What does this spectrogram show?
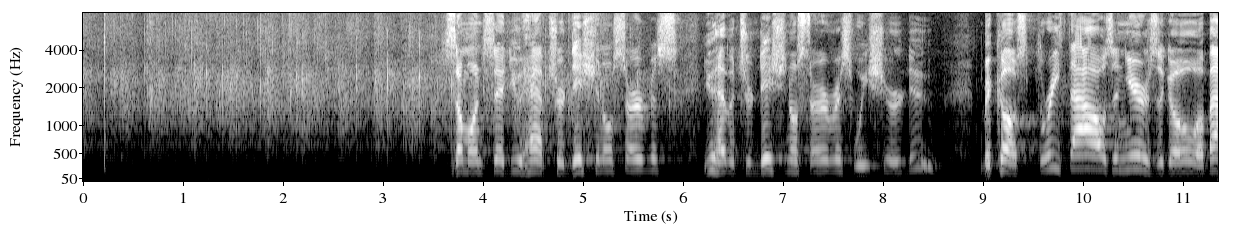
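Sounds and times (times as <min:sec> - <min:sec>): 
audience hand clapping: 0:00.0 - 0:05.9
speech: 0:03.6 - 0:11.3.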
